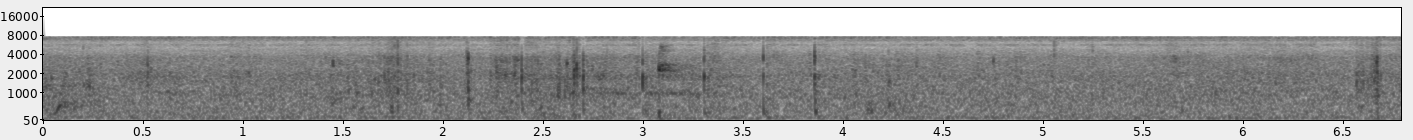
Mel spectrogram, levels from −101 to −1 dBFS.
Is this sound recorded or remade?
recorded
